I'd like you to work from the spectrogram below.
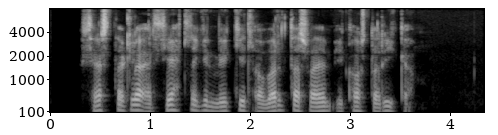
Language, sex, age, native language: Icelandic, male, 40-49, Icelandic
